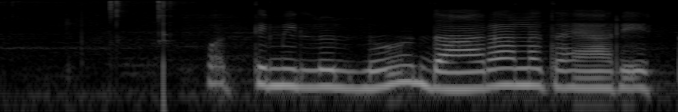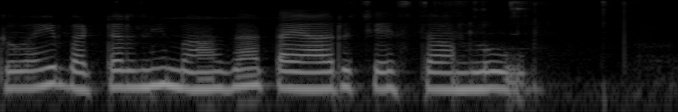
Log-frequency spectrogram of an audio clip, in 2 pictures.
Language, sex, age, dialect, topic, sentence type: Telugu, male, 36-40, Telangana, agriculture, statement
